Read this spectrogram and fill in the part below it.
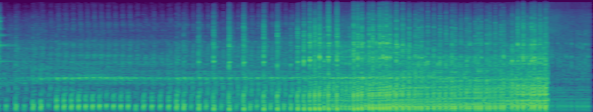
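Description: A small gas engine driving a water pump on an off-grid water cart, chugging in a rapid even rhythm that speeds up and grows louder as the throttle opens, then drops back suddenly.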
